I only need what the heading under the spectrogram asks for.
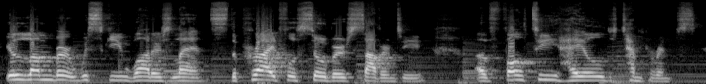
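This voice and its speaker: A woman's voice: lowish voice, unhurried, natural voice, low-quality recording. A woman voicing a florid, grandiose male vagabond poet cat in an amateur cartoon dub, with a declaiming manner. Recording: guitar music behind.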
